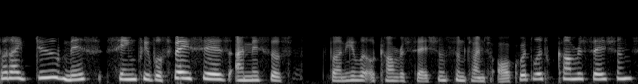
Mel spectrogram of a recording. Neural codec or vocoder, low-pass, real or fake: none; 3.6 kHz; real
